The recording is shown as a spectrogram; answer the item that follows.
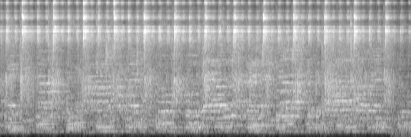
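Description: A choir singing a hymn with music, a tambourine keeping a steady beat.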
